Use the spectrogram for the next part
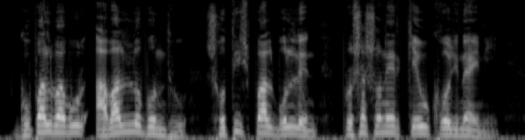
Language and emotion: Bengali, neutral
